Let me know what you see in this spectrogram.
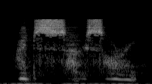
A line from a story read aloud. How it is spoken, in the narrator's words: Magda whispers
